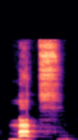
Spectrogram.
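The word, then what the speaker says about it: maths: এই শব্দটা এই মানে এই উচ্চারণটা একটু মানে মাথার মধ্যে রাখবেন উচ্চারণ হবে ত ছ মানে ত এর সাথে ধাক্কা খেয়ে ছয় উচ্চারণ হবে ম্যাথস ঠিক আছে ম্যাথস মানে ছ দিয়ে বাতাস বের হবে ম্যাথস ম্যাথস ম্যাথস মানে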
